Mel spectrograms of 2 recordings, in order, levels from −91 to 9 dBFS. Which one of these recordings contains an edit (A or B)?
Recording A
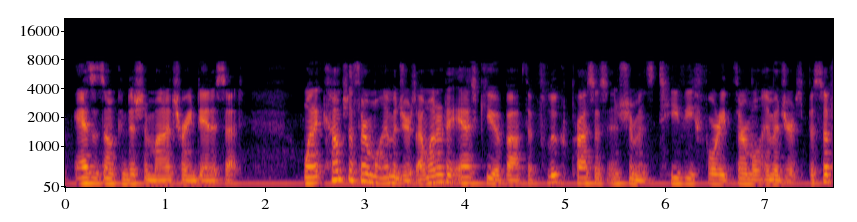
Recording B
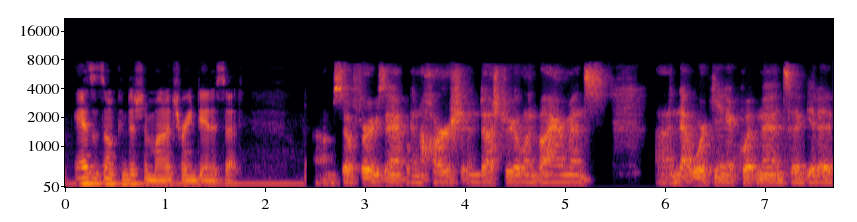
B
